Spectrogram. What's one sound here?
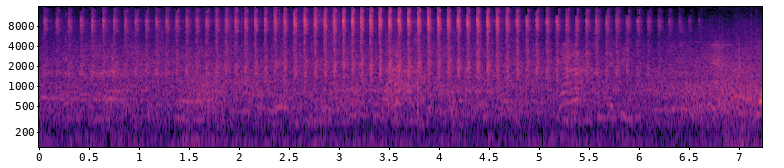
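A bicycle ticks as it rolls past close by.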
